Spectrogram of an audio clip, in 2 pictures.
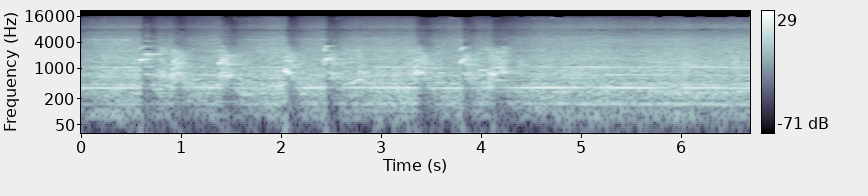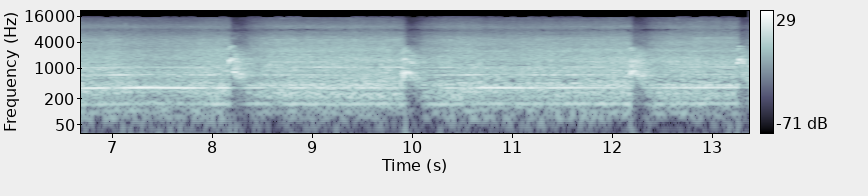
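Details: A Boston Terrier barks and yips in sharp bursts at a running vacuum cleaner over its steady hum, while his sister dog cheers him on.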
